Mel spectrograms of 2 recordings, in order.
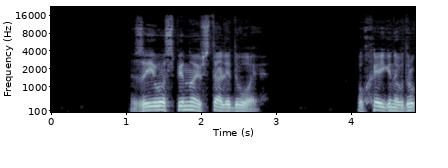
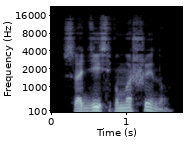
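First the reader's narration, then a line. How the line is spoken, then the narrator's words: Soft. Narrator (Russian): мягко проговорил Солоццо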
